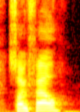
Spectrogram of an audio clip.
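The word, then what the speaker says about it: Souček: Sofal, apparently it's how you pronounce it, like Kufel.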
